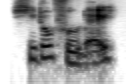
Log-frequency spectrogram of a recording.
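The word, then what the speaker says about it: Hitofude: A lot of people don't know that's how you pronounce it. Hito Fude.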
